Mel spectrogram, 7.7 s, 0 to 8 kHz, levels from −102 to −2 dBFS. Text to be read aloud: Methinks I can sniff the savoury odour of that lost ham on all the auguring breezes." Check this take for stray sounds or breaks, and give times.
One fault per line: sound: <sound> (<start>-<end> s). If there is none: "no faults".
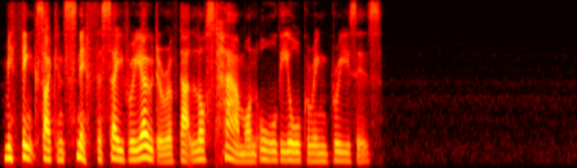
no faults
